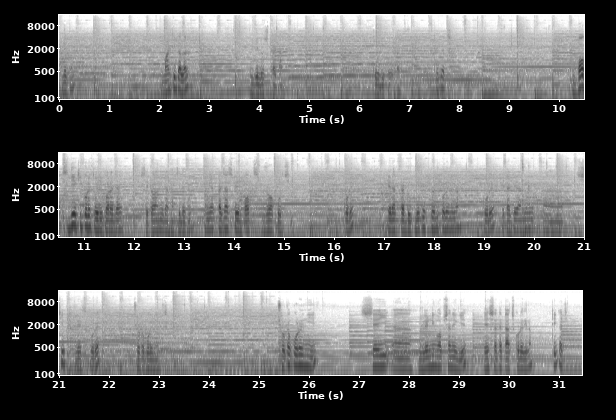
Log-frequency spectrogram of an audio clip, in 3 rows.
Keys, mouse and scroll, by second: 2.8 ctrl+g, 3.1-8.4 drag, 9.0 scroll up 1, 9.4-17.0 drag, 17.0 right click, 17.4 click, 19.9 ctrl+shift+z, 21.0-25.8 shift+drag, 27.6-31.4 drag.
